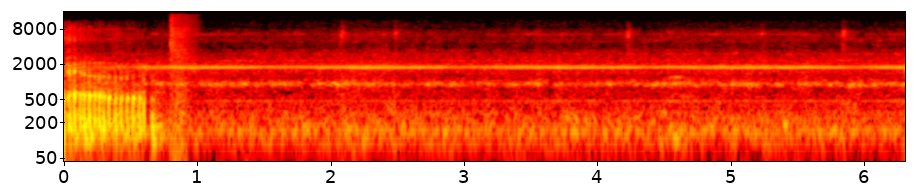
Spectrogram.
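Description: Near silence: faint room tone with a faint steady high-pitched tone, after a voice trails off in the first half second.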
